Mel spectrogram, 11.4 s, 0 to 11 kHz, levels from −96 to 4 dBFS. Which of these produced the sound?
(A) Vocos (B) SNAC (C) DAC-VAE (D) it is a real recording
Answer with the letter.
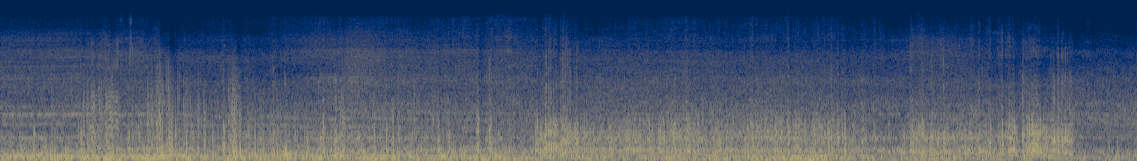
D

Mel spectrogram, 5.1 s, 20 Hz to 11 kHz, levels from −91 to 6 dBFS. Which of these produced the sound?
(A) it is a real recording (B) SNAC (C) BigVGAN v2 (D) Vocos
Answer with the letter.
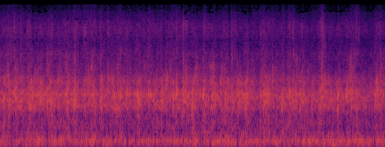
D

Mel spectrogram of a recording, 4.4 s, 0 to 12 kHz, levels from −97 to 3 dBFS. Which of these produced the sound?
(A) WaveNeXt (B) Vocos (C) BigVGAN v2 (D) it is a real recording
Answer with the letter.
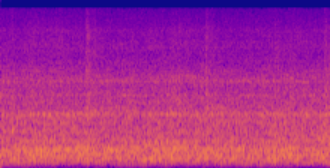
B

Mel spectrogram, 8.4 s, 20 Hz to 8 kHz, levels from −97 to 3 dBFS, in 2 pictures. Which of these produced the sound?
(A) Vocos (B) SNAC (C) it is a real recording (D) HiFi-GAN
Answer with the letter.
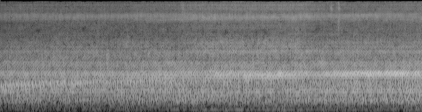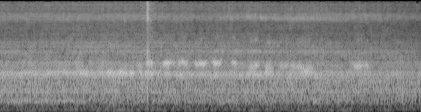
A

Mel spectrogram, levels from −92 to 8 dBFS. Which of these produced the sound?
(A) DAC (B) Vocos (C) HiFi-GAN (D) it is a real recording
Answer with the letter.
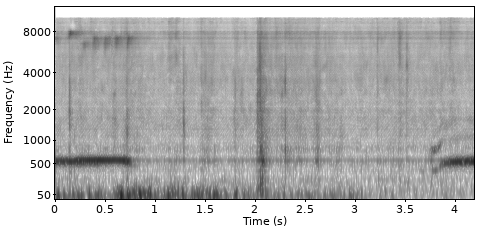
B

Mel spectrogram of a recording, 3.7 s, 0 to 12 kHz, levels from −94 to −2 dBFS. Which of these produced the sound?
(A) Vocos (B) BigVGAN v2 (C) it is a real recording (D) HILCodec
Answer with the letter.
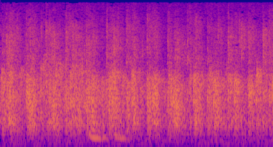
C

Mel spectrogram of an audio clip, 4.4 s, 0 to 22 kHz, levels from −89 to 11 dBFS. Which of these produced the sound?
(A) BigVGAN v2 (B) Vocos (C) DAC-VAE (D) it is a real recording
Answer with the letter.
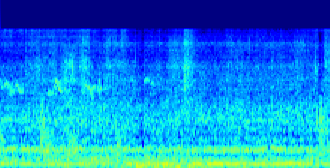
B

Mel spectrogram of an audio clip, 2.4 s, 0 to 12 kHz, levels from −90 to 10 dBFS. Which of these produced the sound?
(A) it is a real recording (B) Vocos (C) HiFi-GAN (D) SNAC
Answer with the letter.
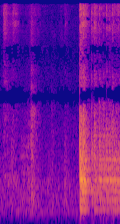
A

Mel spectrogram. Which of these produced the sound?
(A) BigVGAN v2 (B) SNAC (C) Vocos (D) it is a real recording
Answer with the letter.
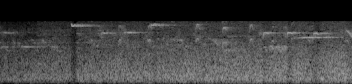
D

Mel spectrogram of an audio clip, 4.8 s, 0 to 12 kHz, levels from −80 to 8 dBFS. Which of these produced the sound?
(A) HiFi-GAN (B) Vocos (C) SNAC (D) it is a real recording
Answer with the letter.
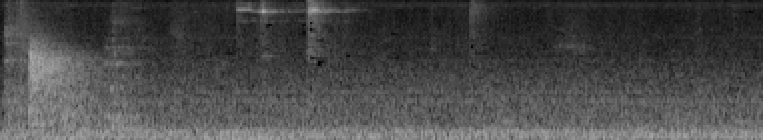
D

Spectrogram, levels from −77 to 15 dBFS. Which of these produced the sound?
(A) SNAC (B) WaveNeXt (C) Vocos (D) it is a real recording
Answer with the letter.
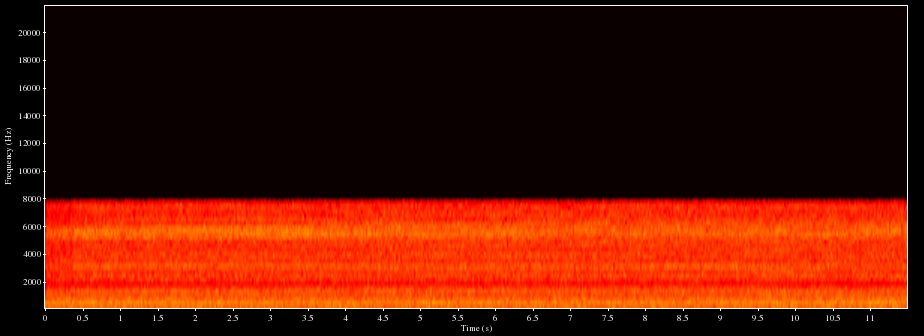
D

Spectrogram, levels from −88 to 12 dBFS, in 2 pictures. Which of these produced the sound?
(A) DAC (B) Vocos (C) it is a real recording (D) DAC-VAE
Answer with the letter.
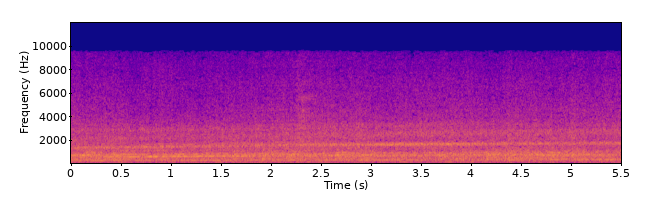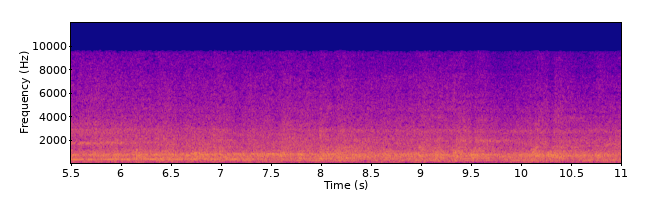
C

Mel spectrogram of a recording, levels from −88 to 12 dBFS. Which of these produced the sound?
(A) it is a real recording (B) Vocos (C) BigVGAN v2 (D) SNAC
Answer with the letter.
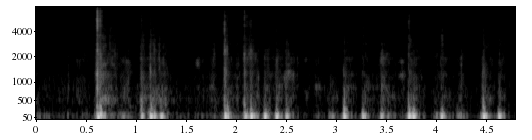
B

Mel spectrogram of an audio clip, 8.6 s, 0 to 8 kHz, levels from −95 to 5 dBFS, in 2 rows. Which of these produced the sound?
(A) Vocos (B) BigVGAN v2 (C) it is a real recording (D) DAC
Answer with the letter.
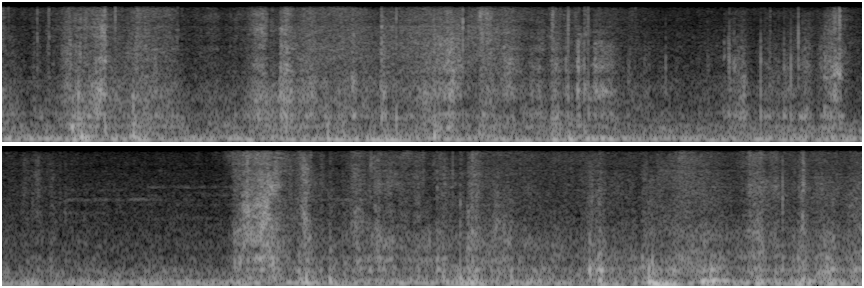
A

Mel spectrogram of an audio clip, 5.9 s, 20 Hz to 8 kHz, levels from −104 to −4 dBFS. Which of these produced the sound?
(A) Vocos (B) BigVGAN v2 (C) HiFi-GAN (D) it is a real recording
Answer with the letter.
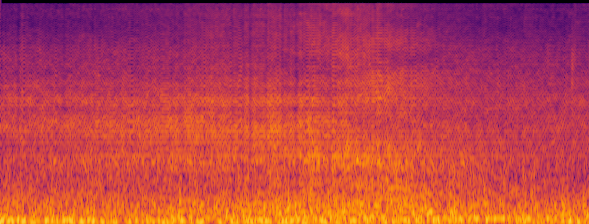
A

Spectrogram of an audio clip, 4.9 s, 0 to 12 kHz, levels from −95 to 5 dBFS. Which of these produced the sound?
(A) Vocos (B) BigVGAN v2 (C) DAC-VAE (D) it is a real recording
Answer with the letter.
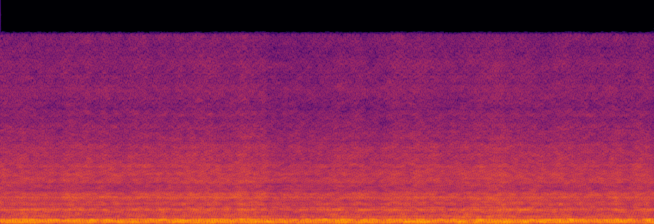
A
